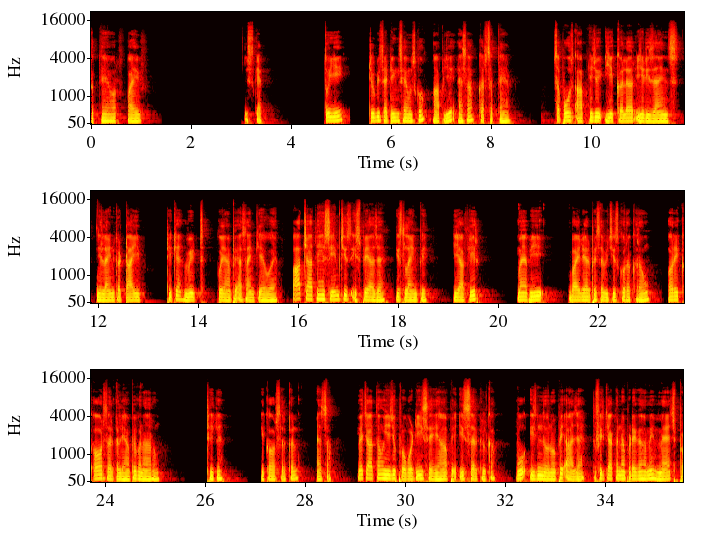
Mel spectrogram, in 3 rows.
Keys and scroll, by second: 0.9 5, 1.1-6.8 Return, 5.3 Escape.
